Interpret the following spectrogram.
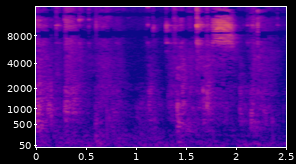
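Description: Light taps and scuffs of a dog's paws and claws on a hard floor as it jumps and weaves through the handler's legs, mixed with her shoe steps. The sounds come in short, irregular clicks, with a brighter cluster near the end.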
